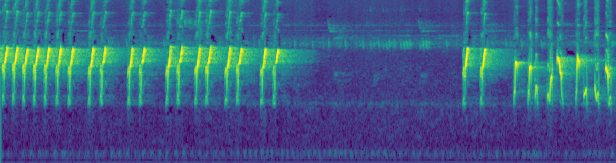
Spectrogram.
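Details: Malaysian Pied Fantail in full song, showing several song phrases. A long, rapid series of crisp, repeated down-slurred whistles is followed by a brief pause, then a more varied, twittering phrase, over a faint low hum.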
